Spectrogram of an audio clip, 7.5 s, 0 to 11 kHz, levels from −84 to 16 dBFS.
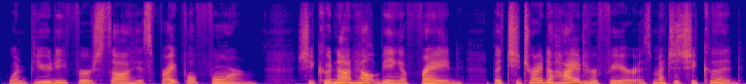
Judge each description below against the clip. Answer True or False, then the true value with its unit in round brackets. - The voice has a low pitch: False (185 Hz)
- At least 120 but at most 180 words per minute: False (200 wpm)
